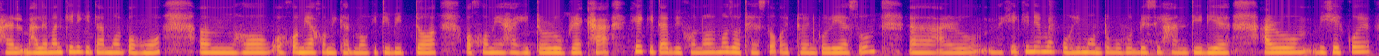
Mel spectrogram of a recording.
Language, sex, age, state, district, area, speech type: Assamese, female, 18-30, Assam, Majuli, urban, spontaneous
